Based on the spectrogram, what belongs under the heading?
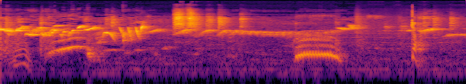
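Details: Champion white-rumped shama in a varied song of sweeping whistles, quick up-and-down slurs and a sustained high note, with low, rich, arched notes near the middle and a sharp click near the end.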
